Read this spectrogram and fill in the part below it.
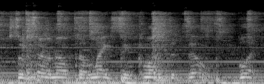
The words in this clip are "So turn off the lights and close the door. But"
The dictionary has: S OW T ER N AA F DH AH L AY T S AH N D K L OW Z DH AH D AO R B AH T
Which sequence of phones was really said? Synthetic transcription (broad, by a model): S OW T ER N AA P DH AH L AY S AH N K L OW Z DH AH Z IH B AH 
